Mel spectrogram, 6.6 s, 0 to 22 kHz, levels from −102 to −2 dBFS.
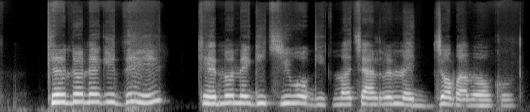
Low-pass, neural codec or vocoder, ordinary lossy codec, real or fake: none; codec, 44.1 kHz, 2.6 kbps, DAC; none; fake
